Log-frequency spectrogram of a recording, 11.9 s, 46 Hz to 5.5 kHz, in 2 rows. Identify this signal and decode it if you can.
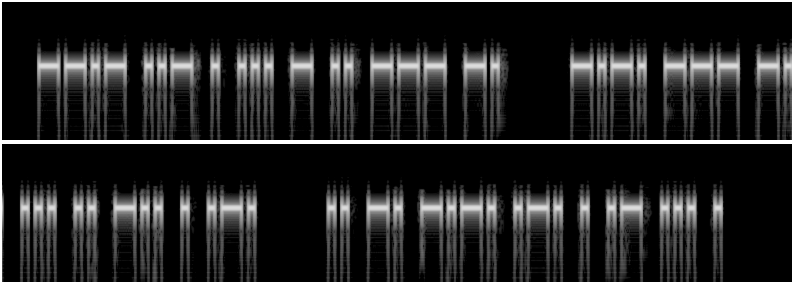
Morse code, heard as a keyed tone, about 24 wpm, 600 Hz. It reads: QUESTION CONSIDER INCREASE
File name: CW / Practice / 500MostCommonEnglishWords24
